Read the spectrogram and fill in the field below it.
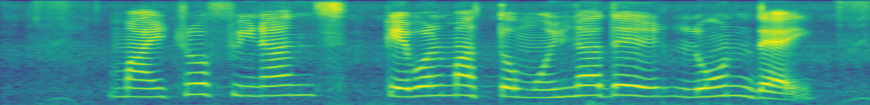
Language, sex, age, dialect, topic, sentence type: Bengali, female, 36-40, Standard Colloquial, banking, question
